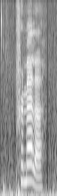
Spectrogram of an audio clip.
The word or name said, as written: Primella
